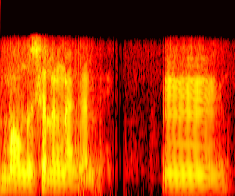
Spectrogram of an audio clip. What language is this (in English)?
Bodo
